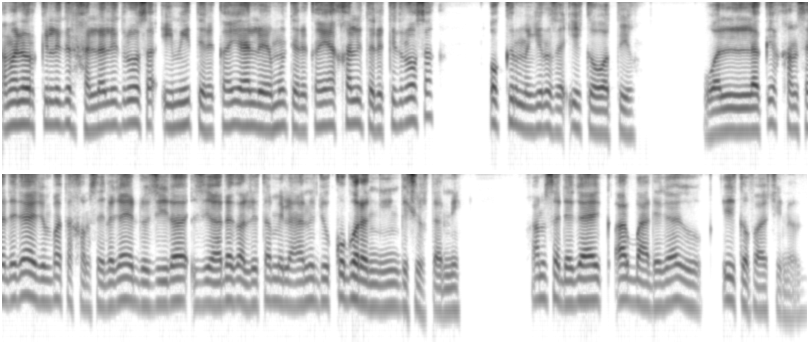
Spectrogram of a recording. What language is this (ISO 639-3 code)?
fia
